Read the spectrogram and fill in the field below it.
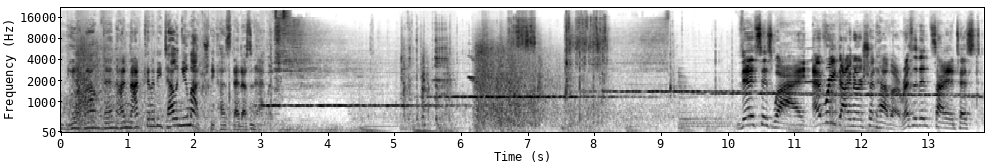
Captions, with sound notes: I'm not gonna be telling you much because that doesn't happen. [door creaks] [thunder clap] This is why every diner should have a resident scientist.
